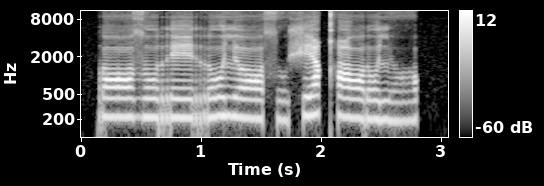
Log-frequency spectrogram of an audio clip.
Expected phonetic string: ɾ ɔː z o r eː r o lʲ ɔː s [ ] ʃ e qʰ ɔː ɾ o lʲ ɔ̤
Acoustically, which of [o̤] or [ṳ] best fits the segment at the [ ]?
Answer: o̤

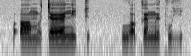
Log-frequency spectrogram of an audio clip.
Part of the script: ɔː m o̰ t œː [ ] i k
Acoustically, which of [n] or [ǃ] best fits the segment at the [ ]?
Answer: n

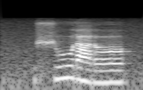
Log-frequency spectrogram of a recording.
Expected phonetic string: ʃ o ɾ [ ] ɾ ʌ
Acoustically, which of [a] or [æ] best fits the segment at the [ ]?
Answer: a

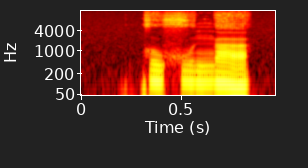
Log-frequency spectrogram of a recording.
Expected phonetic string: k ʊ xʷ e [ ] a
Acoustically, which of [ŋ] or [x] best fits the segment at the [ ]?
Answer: ŋ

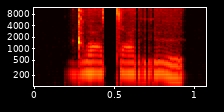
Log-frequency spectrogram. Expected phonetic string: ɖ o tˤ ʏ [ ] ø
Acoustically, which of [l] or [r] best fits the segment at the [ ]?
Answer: r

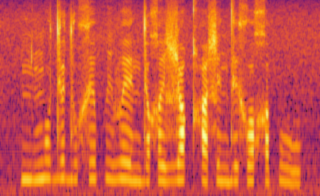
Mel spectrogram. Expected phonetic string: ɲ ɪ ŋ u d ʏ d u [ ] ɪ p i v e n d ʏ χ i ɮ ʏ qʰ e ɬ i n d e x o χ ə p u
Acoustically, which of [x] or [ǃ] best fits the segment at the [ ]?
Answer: x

